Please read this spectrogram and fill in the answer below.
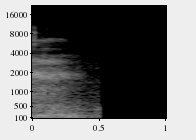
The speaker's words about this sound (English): I know you're going to hear my babies. They're all snoring, so sorry about that, guys. I could tell you're going to hear it, so it's very loud.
